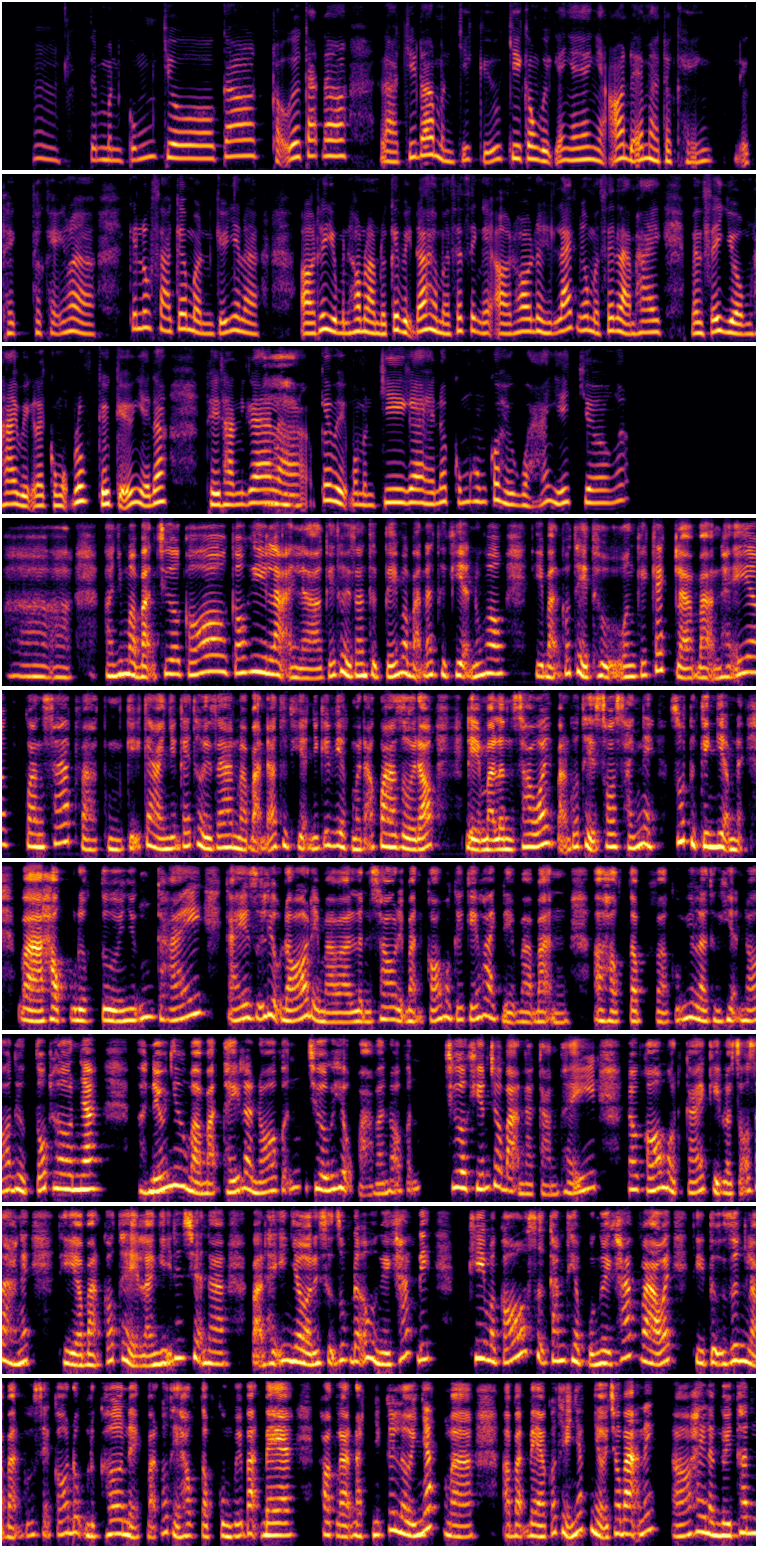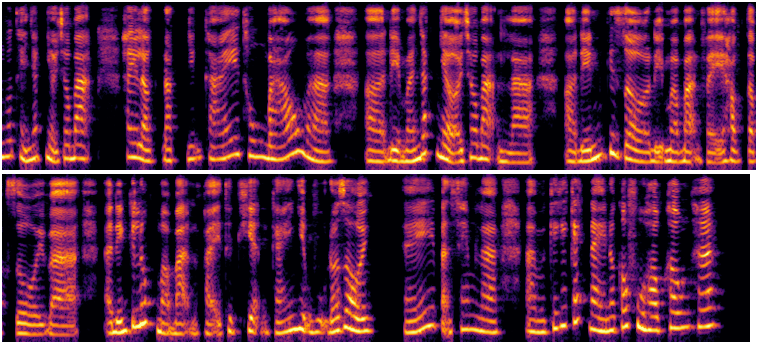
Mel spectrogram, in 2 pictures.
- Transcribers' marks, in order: tapping
- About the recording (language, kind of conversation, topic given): Vietnamese, advice, Làm thế nào để ước lượng thời gian làm nhiệm vụ chính xác hơn và tránh bị trễ?
- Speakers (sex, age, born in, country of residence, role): female, 18-19, Vietnam, Vietnam, user; female, 30-34, Vietnam, Vietnam, advisor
